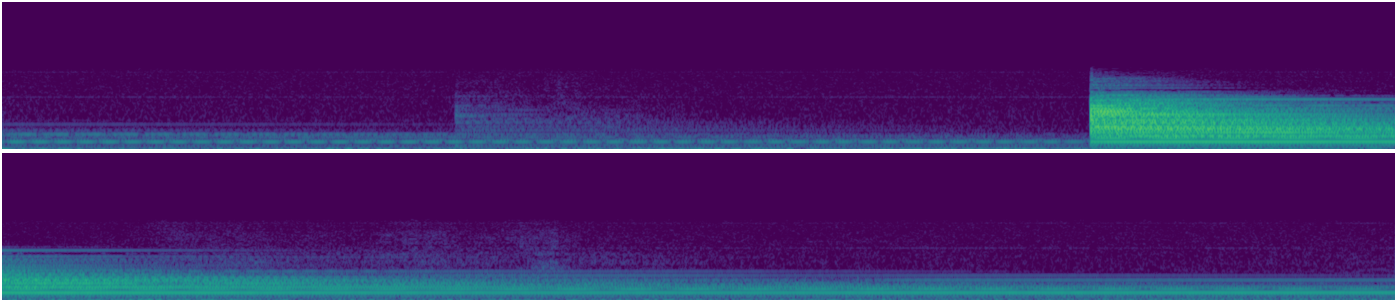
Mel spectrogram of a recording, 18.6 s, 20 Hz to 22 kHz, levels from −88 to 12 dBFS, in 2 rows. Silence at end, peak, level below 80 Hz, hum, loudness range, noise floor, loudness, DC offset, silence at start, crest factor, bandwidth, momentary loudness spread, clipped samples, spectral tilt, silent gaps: 0 s; 0 dBFS; -54 dBFS; none; 19 LU; -48 dBFS; -22 LUFS; under 0.1%; 0 s; 26 dB; 3.3 kHz; 22 LU; under 0.1%; -8.5 dB/octave; none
